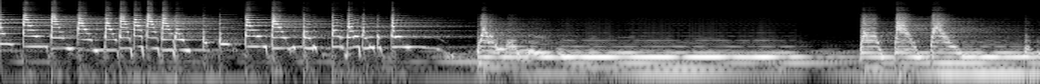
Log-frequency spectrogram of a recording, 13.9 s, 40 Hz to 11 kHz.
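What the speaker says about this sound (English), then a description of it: "Filter lead." A BOSS SY-200 guitar synthesizer plays a filter lead patch: a quick run of bright, buzzy synth notes, then a long sustained tone with a sweeping filter, another brief flurry of notes and a held note, loud and close, with no talking.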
